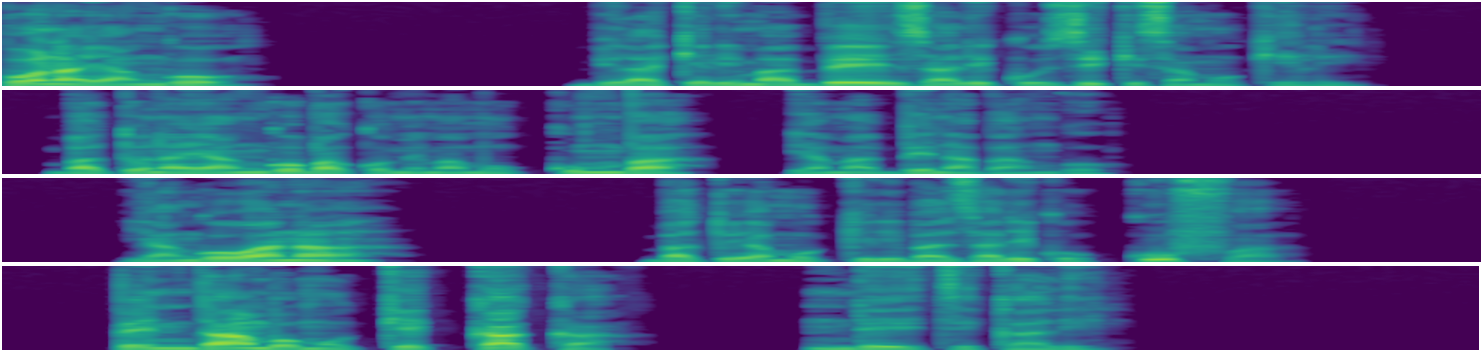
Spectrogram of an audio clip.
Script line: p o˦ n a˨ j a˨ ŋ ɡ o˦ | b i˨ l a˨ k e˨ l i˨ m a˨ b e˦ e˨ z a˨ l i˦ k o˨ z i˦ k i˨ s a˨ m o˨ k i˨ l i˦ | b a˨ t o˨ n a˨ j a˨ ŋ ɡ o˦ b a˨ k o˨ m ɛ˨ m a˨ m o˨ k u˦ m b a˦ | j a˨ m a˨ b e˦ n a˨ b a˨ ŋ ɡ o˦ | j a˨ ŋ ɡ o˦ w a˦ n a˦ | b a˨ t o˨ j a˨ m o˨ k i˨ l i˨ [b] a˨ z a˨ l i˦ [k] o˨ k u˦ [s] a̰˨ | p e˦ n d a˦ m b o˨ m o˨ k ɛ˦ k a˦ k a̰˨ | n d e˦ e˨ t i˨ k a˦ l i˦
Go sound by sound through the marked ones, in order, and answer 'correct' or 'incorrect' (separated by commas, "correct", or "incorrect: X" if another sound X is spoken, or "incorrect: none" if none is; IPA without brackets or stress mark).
correct, correct, incorrect: f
